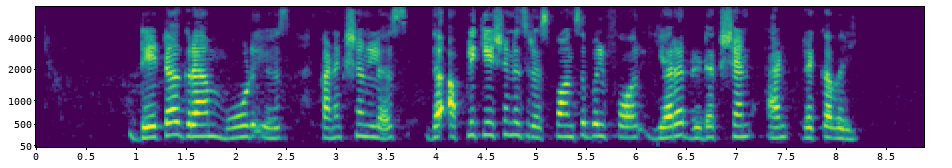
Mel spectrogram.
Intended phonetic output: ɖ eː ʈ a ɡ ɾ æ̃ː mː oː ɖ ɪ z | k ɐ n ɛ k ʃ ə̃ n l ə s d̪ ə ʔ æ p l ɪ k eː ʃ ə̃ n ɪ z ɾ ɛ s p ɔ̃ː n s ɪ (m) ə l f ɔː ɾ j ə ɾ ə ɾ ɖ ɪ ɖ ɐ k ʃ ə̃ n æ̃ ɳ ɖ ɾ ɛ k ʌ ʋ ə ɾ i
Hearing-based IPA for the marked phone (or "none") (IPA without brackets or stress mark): b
